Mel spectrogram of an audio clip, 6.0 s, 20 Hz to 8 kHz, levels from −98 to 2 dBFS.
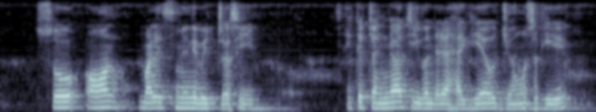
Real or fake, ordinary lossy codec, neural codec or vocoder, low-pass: fake; none; codec, 16 kHz, 2 kbps, FunCodec, trained on LibriTTS, 25 frames a second; none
